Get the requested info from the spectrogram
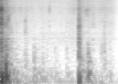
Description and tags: Plastic, jerrycan, percussions, hit, kick, home made, cottage, cellar, wood shed
cottage, home, jerrycan, percussions, Plastic, cellar, hit, wood, made, shed, kick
